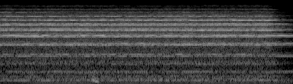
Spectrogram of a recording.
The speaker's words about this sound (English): Hey, oh, you know what that means, that bell. Although it's a little early today, I was calling for it because, Tim, you couldn't be more on cue. Today's bell rings, and every day the bell rings to let us know that it's today's democracy in action.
